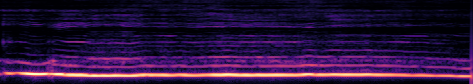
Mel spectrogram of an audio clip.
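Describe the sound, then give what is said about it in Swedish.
A voice imitates the whooping call of hyenas heard around a tent camp on the savanna, one sustained, loud, hooting tone that holds steady for a couple of seconds and sags slightly in pitch at the end, alone. “Så låter hyenerna, vet du, som är.”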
